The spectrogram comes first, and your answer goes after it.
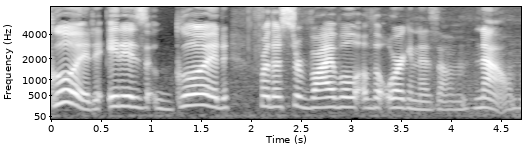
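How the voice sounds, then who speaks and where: With a New York accent, a woman speaks at a high pitch with lively intonation. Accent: New York (Bronx). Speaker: science teacher / exam tutor. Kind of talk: exam review lesson. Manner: casual, conversational.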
